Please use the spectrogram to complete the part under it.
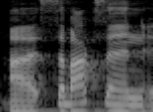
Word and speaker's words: Suboxone: So turning corners a little bit, I've been hearing about this drug Suboxone. Am I saying that correctly? – Suboxone? Yes, okay. Suboxone.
